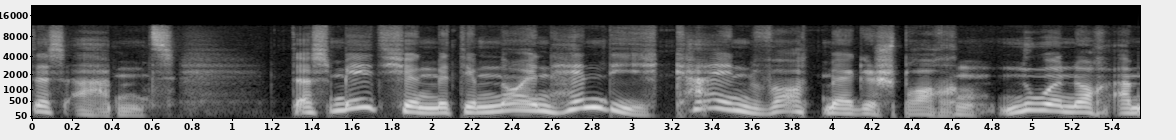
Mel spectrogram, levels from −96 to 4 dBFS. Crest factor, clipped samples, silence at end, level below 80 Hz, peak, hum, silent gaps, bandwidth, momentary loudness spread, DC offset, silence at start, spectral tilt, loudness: 16 dB; under 0.1%; 0 s; -56 dBFS; -6 dBFS; none; none; 12 kHz; 8 LU; under 0.1%; 0 s; -5 dB/octave; -21 LUFS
